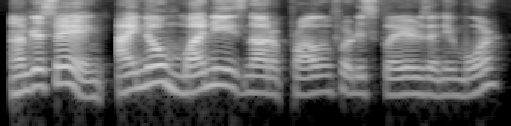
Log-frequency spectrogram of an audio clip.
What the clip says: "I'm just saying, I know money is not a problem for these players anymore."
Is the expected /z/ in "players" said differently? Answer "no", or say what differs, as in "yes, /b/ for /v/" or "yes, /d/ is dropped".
no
